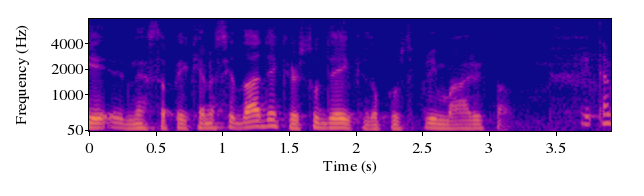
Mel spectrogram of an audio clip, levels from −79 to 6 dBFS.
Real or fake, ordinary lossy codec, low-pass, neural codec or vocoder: fake; none; none; codec, 16 kHz, 2 kbps, X-Codec, HuBERT features, trained on LibriSpeech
